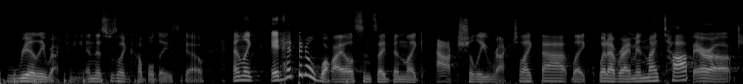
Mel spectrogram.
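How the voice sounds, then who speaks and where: Very fast, animated delivery with hardly any pauses, a bright, sharp tone, and ordinary pitch variation. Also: man, fairly high pitch for a man. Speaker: podcast host. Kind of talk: casual banter. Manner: fast talker; animated, jokey.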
